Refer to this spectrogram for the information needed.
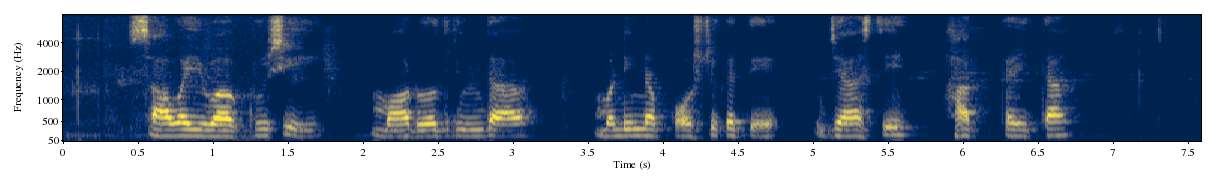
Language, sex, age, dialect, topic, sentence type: Kannada, male, 31-35, Central, agriculture, question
